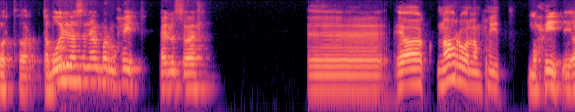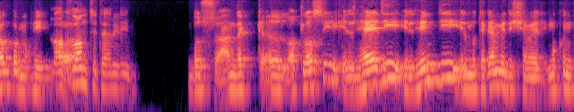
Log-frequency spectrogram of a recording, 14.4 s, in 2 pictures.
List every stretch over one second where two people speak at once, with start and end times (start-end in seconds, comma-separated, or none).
none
